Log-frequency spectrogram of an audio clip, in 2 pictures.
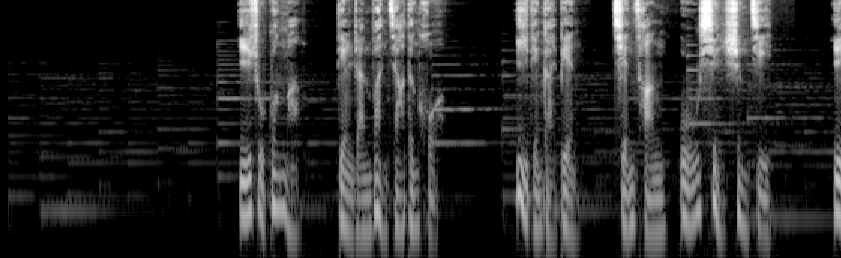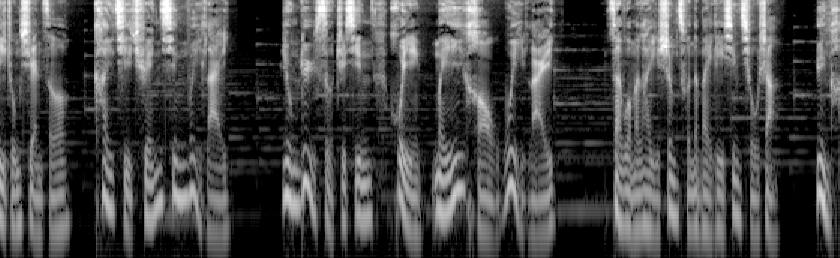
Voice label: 高端 男 旁白 深情 温暖 电力 磁性 温暖

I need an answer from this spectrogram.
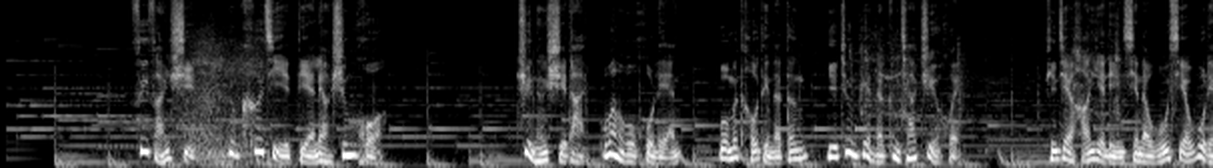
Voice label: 科技感 互联网

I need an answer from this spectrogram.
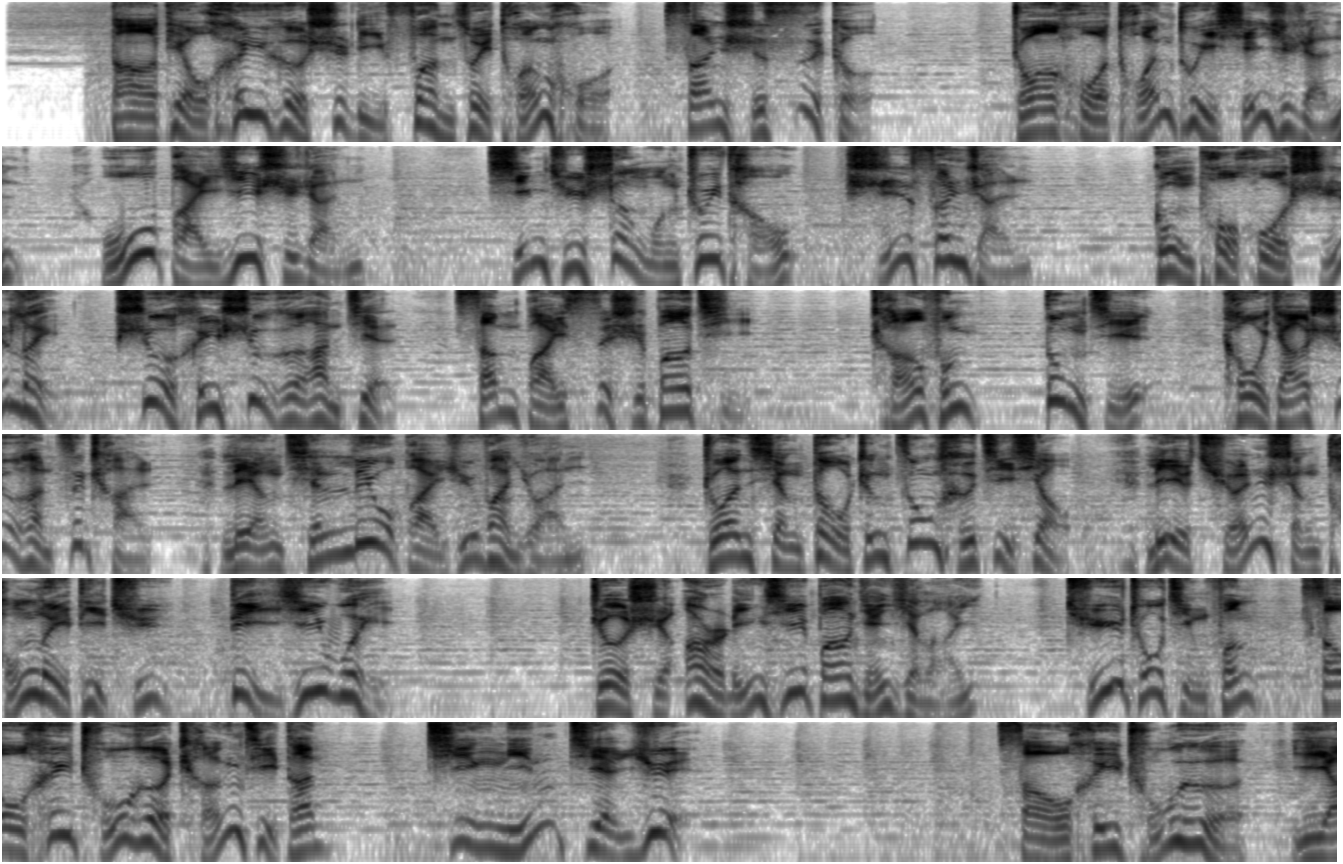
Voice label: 专题片 汇报片

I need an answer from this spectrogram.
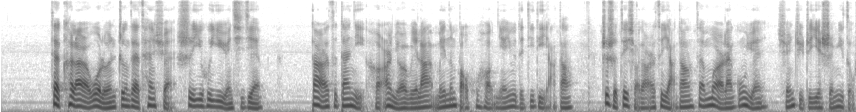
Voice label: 影视解说

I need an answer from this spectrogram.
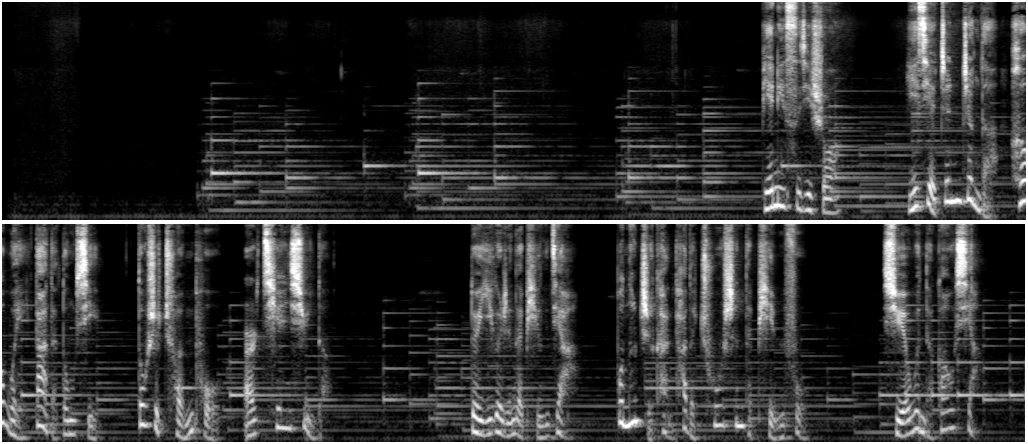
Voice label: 谦逊

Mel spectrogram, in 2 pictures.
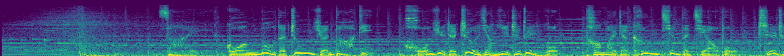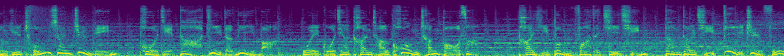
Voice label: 专题 深情 讲述; 转型发展中的地矿一院

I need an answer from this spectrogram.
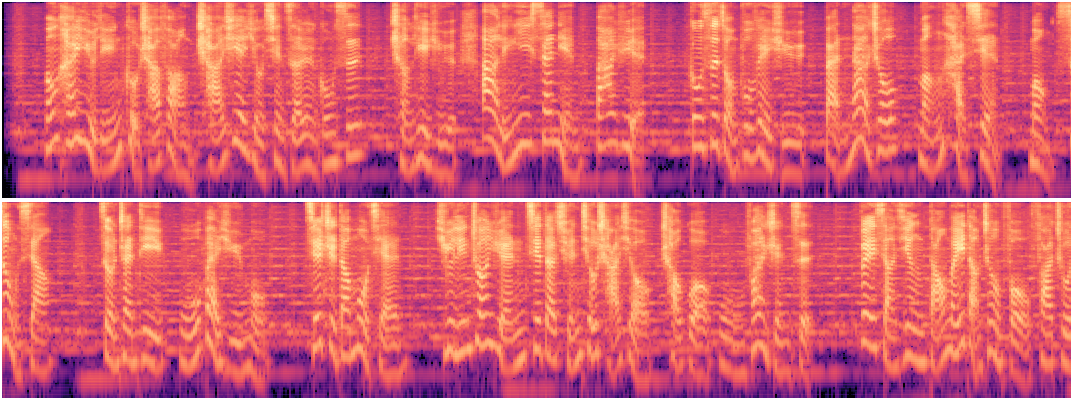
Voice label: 专宣; 古茶坊

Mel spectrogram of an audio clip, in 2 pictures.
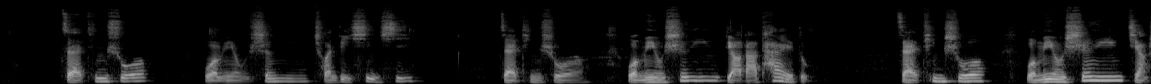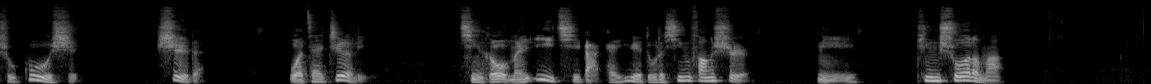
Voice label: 中文讲述类

